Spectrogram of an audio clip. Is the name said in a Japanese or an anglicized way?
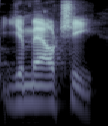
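anglicized. The name is said with English-style pronunciation. The speaker calls it wrong. "not Yamauchi"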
